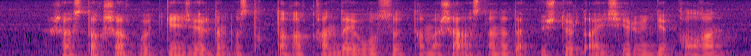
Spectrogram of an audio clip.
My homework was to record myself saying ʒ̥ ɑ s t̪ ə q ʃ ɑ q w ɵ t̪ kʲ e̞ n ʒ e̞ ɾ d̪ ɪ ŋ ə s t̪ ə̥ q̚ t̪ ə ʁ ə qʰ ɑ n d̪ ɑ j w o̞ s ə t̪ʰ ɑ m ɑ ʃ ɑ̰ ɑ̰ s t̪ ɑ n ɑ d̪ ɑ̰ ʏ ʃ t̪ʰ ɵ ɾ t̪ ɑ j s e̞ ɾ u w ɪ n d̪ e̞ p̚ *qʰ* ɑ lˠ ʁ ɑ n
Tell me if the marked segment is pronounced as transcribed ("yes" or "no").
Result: yes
